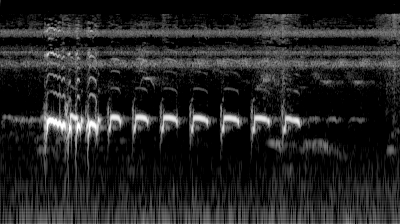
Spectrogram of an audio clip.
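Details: Local zebra dove kept as a lure bird to draw wild doves into answering; a stuttering burst of cooing notes, then about eight evenly spaced mid-pitched coos roughly every third of a second, with faint lower coos late.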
